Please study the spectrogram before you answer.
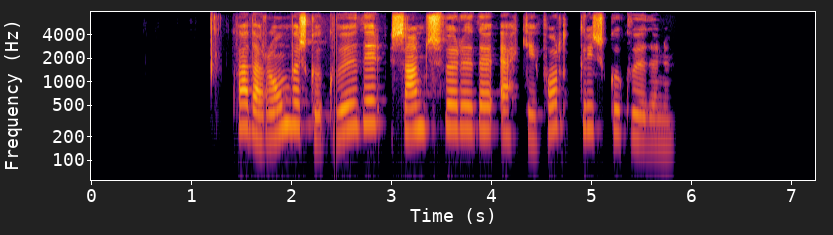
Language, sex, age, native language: Icelandic, female, 40-49, Icelandic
